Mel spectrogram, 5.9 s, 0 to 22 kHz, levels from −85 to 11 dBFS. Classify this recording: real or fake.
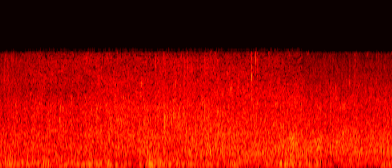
real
